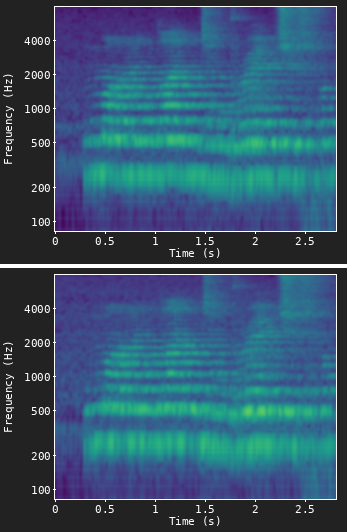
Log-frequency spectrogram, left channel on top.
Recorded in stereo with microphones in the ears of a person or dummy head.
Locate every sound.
0.3 s singing: 60° left (ahead or behind), 1.7 m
